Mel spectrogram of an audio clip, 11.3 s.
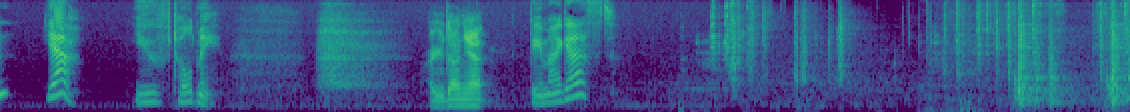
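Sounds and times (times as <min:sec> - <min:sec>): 
speech: 0:00.5 - 0:00.8, 0:01.4 - 0:02.2, 0:03.2 - 0:03.4, 0:04.3 - 0:06.2
vending machine dropping two cans of Coke: 0:06.8 - 0:11.2.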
